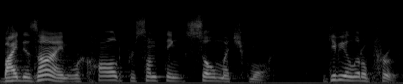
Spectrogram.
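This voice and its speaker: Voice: mid-range voice, moderate pace, a bit bright. Casual, repetitive preacher at a Sunday service. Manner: casual, repeats phrases, frequent "like" fillers. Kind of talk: conversational sermon.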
